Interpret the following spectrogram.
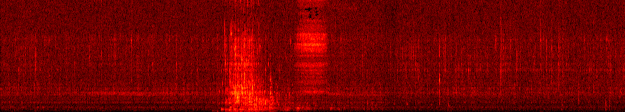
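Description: Underwater recording of a scuba diver's breathing: a loud gurgling rush of exhaled bubbles about four seconds in, lasting about a second, then a short hiss from the regulator on the next breath. Between breaths there is only a faint steady hum.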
